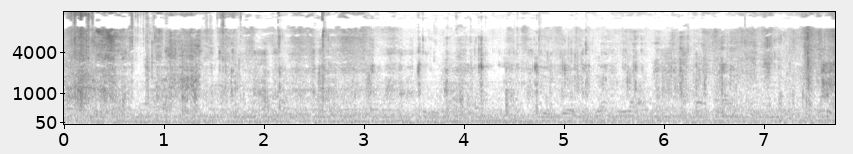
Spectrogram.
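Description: Faint chewing and crunching with scattered small clicks, a little louder just at the start and again near the end.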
